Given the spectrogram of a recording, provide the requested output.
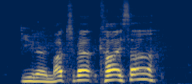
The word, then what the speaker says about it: Caesar: Oh, one of my favorite subtle details about Fallout New Vegas is um Kaisa is the correct classical Latin Latin pronunciation for the name, not Caesar.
